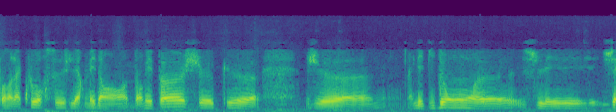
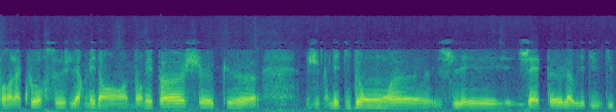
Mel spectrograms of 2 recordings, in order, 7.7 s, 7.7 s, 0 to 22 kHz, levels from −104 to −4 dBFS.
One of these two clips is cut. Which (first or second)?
second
